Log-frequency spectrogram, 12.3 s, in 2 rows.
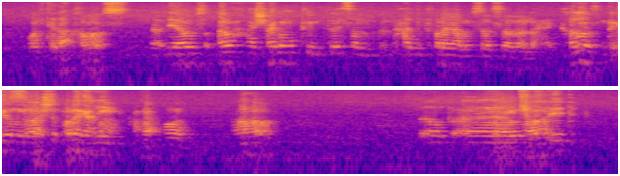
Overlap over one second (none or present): present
